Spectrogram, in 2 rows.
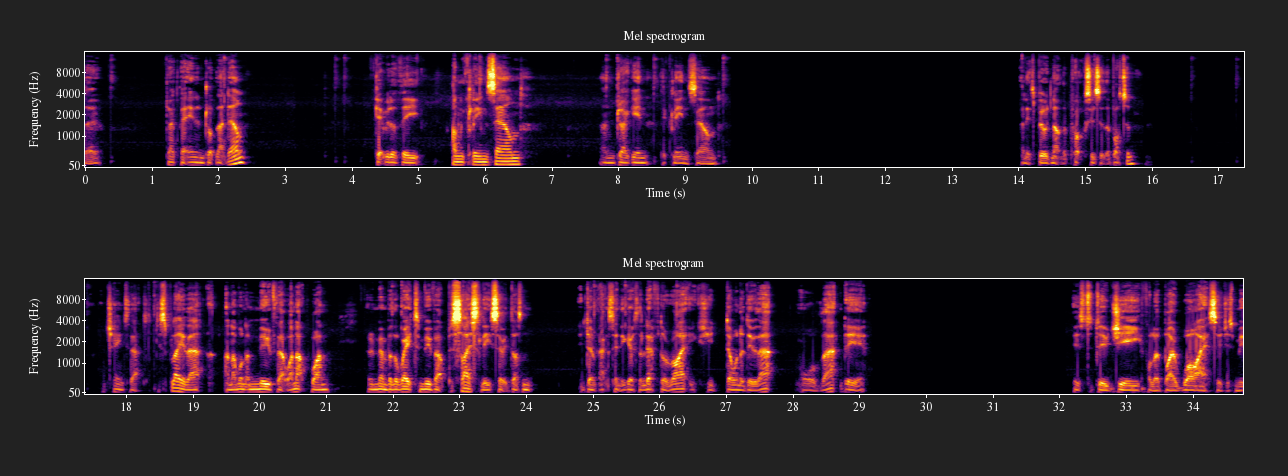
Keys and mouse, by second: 3.7 click, 4.7 Delete, 15.0-16.5 drag, 17.2 click, 18.3 click, 21.9 click, 24.9 click, 26.1-29.4 drag, 31.0 ctrl+z, 31.3 ctrl+z.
